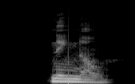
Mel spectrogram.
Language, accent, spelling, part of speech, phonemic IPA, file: English, Australia, ning-nong, noun, /ˈnɪŋˌnɔŋ/, En-au-ning-nong.ogg
- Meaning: A stupid person; an idiot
